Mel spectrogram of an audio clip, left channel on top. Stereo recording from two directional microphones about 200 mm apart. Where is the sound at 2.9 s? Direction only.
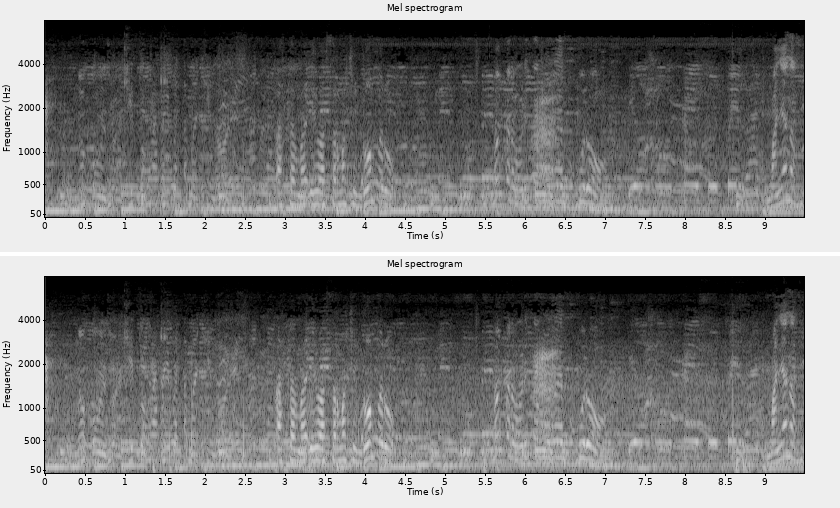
30° left (ahead or behind).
